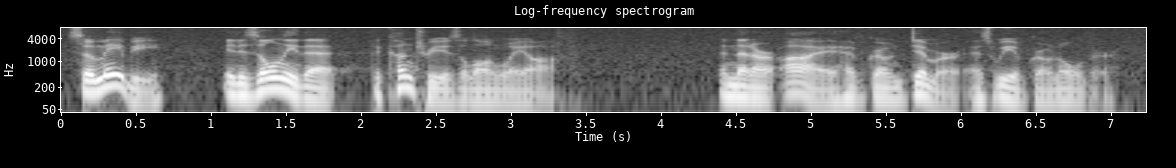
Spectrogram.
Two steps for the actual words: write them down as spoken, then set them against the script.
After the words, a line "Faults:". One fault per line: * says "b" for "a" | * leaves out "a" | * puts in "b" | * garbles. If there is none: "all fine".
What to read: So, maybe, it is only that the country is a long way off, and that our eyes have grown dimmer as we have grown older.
So, maybe, it is only that the country is a long way off, and that our eye have grown dimmer as we have grown older.
Faults:
* says "eye" for "eyes"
